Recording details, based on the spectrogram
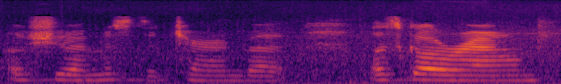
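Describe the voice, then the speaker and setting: A woman doing casual, halting roleplay commentary over a farming game, excitable and given to exclaiming. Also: fairly high pitch, lo-fi sound. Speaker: gaming video creator. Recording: noisy, with vehicle engine sounds.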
